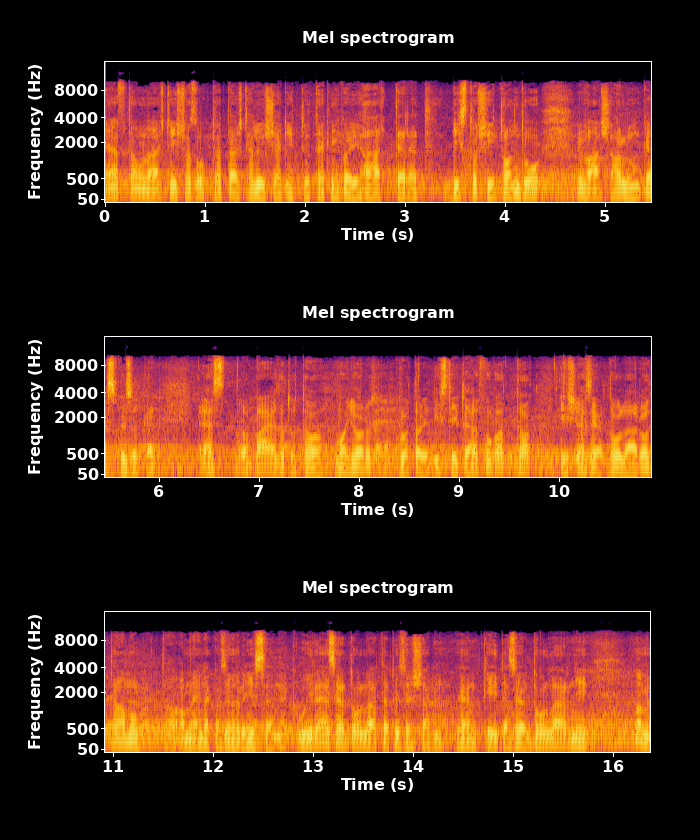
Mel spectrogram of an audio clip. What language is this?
Hungarian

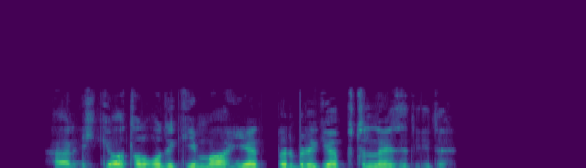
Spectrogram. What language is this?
Uyghur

